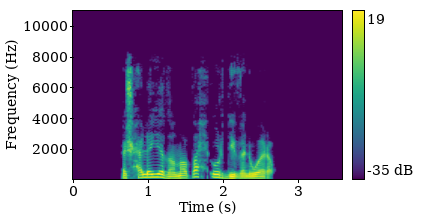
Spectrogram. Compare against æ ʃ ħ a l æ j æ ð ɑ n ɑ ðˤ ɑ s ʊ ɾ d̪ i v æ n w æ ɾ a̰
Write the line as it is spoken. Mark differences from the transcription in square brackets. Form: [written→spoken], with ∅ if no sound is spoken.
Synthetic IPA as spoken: æ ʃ ħ a l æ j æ ð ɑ n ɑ ðˤ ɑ [s→ħ] ʊ ɾ d̪ i v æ n w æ ɾ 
